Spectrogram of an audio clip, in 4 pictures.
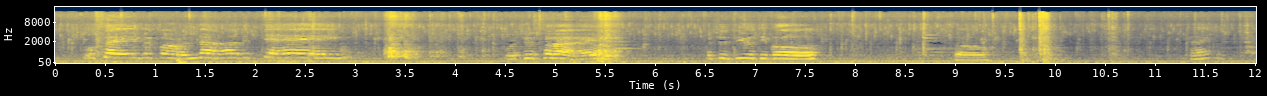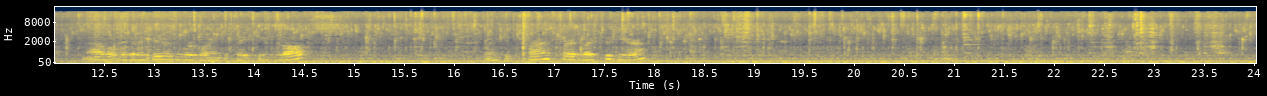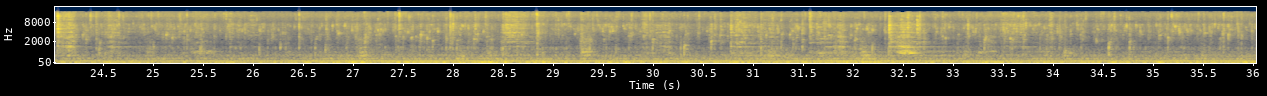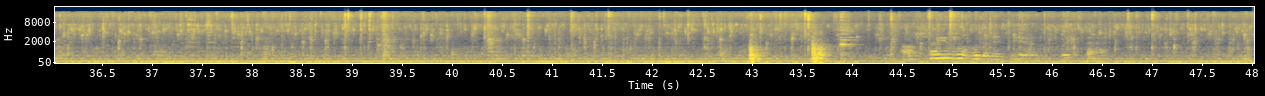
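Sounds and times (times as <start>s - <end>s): meat sizzling in oil: 0.0s - 48.0s
utensil scraping a pan: 11.7s - 12.8s, 18.2s - 19.6s, 21.0s - 26.1s, 27.8s - 34.3s.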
